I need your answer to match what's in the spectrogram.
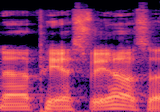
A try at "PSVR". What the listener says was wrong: It sounded like you said PRs. PSVR.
